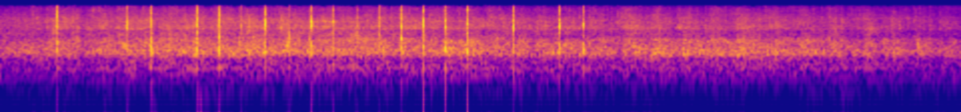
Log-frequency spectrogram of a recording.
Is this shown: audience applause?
yes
